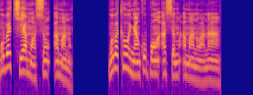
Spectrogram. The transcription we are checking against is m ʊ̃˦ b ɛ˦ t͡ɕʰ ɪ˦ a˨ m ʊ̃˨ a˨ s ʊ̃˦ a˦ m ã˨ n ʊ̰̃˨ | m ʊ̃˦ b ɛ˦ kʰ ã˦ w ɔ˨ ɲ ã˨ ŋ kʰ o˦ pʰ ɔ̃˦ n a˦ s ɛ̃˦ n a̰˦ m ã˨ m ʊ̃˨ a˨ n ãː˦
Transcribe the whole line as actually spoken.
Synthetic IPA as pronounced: m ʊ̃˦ b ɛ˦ t͡ɕʰ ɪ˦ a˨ m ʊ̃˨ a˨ s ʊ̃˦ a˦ m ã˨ n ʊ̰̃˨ | m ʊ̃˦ b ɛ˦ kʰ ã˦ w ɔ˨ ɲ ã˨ ŋ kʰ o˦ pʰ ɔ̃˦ n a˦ s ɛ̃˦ m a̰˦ m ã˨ n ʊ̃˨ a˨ n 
